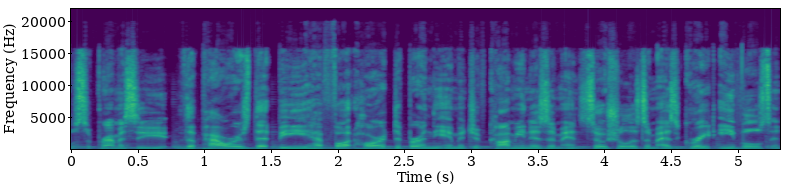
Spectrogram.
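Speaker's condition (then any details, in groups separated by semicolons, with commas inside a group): No condition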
